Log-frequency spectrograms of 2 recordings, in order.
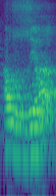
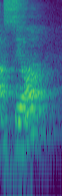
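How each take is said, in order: First: The word begins with a voiced z sound. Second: The word begins with an emphatic, heavy s sound.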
